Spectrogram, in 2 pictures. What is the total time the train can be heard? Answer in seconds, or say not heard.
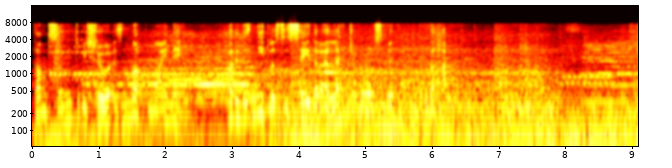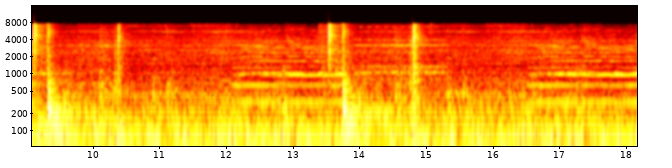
18 s.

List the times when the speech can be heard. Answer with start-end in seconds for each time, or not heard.
0.0-6.2.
